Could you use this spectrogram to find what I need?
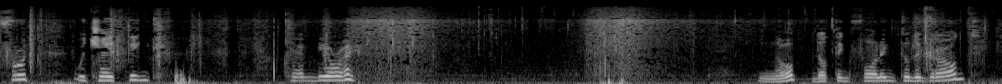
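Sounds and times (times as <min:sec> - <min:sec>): rustle of leaves and twigs: 0:00.0 - 0:10.0.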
